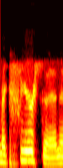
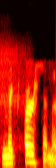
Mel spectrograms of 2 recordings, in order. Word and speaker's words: McPherson: You know, because I tried to pronounce it McPherson, and they quickly corrected me. It's McPherson.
